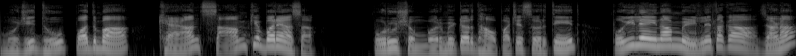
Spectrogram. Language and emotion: Goan Konkani, happy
